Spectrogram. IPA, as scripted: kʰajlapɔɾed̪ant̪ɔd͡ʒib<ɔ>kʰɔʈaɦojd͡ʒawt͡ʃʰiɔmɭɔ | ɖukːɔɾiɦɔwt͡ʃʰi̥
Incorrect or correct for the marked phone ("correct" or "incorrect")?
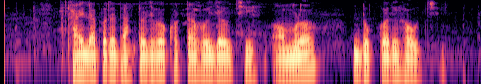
correct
